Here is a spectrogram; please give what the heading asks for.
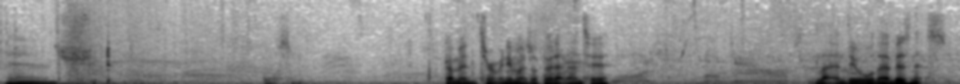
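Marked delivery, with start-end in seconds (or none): none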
